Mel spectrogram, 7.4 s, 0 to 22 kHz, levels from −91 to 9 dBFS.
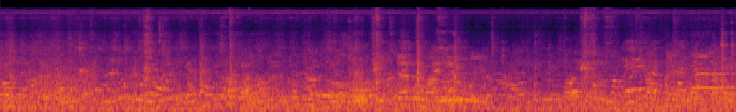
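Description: No technical faults can be heard in this recording.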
